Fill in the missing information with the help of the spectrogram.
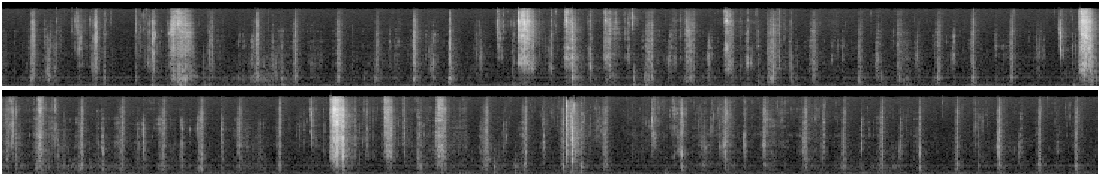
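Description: Close-miked mouth sounds of someone eating: steady chewing with many small wet clicks, broken by about five louder, sharper crunches as crisp food is bitten.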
